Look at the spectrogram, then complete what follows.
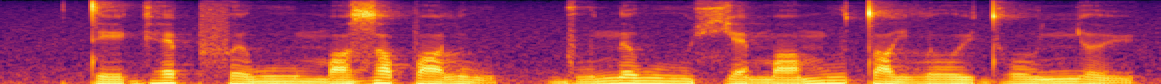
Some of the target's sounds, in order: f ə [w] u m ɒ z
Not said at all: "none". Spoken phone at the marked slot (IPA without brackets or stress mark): w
